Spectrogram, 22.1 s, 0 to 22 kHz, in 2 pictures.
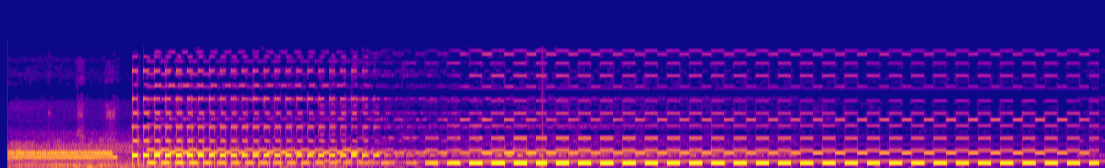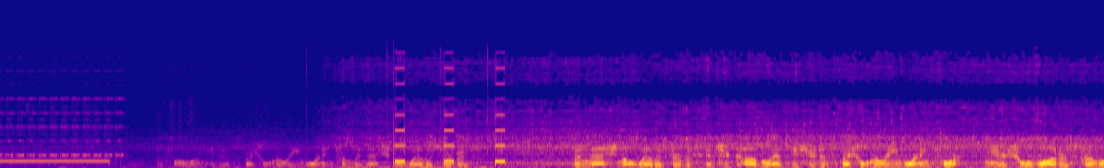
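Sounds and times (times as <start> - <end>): steady warning alarm tone: 0.1 - 12.3
shrill electronic beeping: 0.2 - 12.3
warbling digital header tone: 1.3 - 8.9.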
